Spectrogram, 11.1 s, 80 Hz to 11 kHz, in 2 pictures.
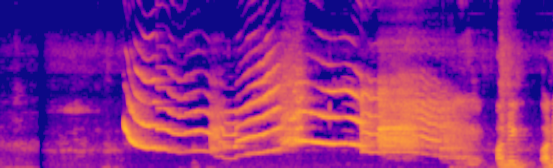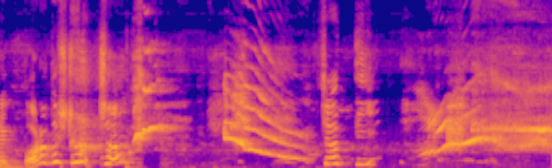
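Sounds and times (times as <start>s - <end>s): baby squealing cry: 1.2s - 4.8s, 6.8s - 8.7s, 9.6s - 11.0s.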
